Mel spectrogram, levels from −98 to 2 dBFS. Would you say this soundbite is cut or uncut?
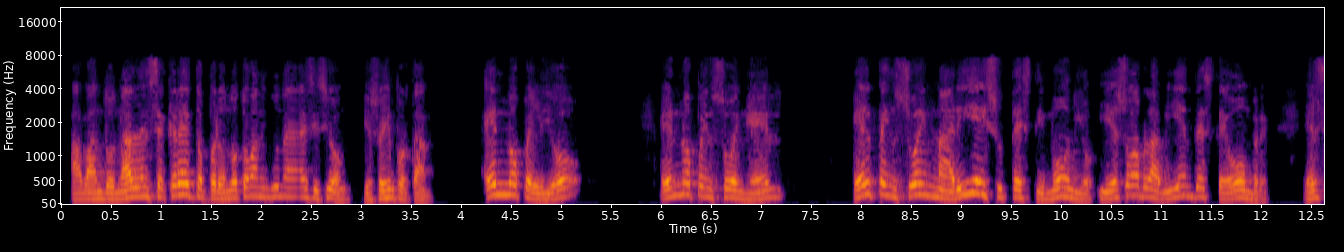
cut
